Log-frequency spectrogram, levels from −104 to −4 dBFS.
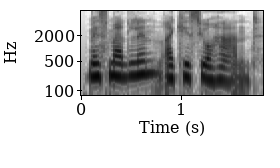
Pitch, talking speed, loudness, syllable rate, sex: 210 Hz, 195 wpm, -16 LUFS, 5.5 syllables/s, female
